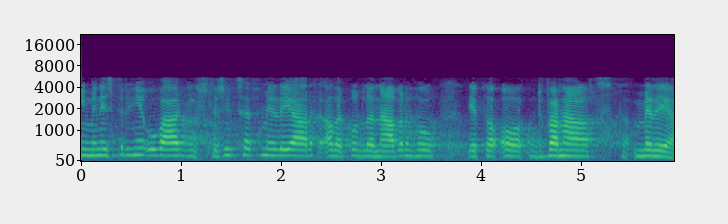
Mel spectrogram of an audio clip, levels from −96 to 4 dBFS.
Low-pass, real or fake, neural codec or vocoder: 5.4 kHz; fake; codec, 16 kHz, 2 kbps, FunCodec, trained on LibriTTS, 25 frames a second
